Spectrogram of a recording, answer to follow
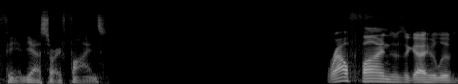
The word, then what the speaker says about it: Fiennes: Ralph Fiennes. Fiennes, not Fiennes. Yeah, sorry, Fiennes. Ralph Fiennes is the guy who lives down it's not the road.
